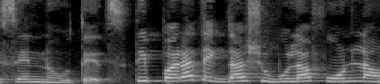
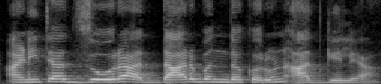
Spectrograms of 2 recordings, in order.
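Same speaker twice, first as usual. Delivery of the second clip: plain reading voice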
